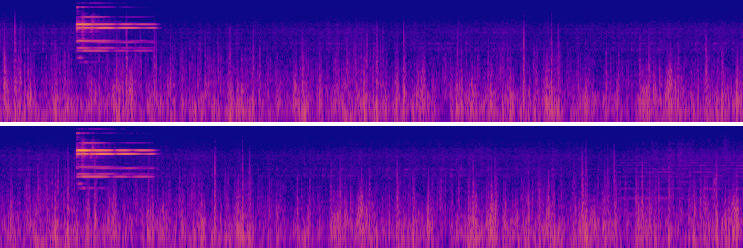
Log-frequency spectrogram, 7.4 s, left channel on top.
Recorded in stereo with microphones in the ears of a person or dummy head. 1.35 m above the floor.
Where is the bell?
5° right (ahead or behind), 1.1 m.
